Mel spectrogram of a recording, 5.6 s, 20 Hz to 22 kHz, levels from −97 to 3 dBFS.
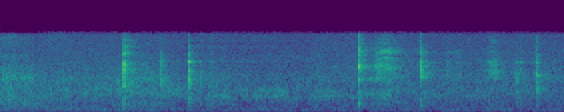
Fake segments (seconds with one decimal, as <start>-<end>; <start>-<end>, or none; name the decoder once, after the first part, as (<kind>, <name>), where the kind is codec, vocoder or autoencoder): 1.8-3.1 (vocoder, Vocos)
